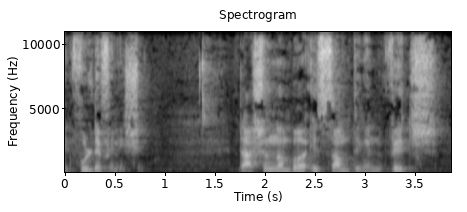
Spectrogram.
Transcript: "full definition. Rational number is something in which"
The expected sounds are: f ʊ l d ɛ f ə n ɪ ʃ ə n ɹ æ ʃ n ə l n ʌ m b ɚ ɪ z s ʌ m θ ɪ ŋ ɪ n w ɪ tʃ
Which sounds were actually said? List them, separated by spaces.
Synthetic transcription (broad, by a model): f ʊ l d ɛ f ə n ɪ ʃ ə n ɹ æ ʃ ə n n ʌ m b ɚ ɪ z s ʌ m t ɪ ŋ ɪ n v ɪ tʃ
